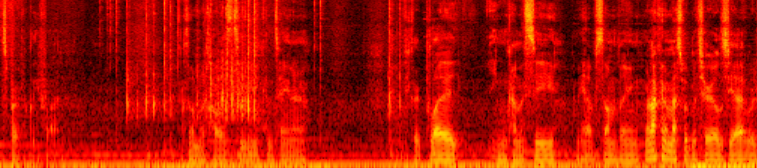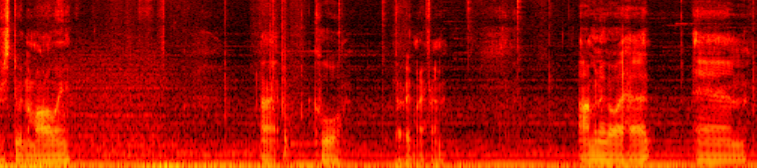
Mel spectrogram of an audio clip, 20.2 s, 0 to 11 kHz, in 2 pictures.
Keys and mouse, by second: 1.3-5.2 drag, 5.2 space, 6.1-8.2 drag, 8.2-9.3 middle drag, 9.9-13.1 middle drag, 13.7 space, 14.6-17.4 drag, 17.4-20.1 middle drag.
